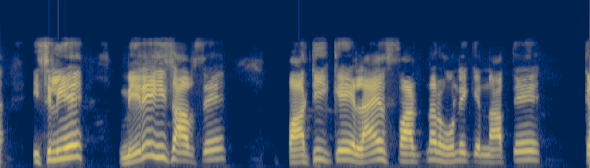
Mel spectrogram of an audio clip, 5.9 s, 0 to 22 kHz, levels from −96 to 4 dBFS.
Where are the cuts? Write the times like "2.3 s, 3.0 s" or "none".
none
